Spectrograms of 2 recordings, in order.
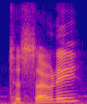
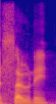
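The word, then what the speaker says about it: T'Soni: Wonderful theatrical voice there from Miss Liara Tosoni? Or is it a silent T like they do in South Africa quite a lot? South Africans like the silent T's, so maybe it's just Liara Sony, but I don't know if PlayStation would like that.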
